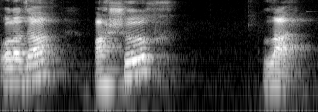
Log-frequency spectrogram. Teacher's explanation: Q samiti, samitlə başlayan şəkilsi artırdığıma görə necə tələffüz olundu? Kar. X kar samitinə çevrildi.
